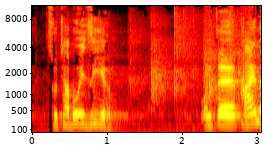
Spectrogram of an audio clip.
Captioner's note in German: Beifall AfD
